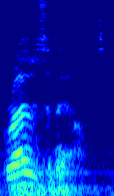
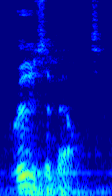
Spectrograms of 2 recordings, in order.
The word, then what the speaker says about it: Roosevelt: it's worth roads about did not pronounce this name Roosevelt you pronounced it Roosevelt Theodore Roosevelt alright guys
